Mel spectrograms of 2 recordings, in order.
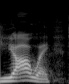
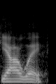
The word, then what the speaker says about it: Yahweh: They don't even put the vowels in this, so we don't actually know how it would be pronounced, but Yahweh seems to be the way it would be.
